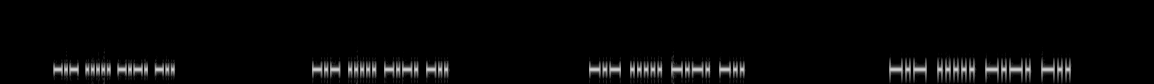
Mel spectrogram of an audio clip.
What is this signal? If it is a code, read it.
Morse code, heard as a keyed tone, about 36 wpm, 700 Hz. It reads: K5CD K5CD K5CD K5CD
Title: Speed Racing - USA 1x2 Call Signs 30wpm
